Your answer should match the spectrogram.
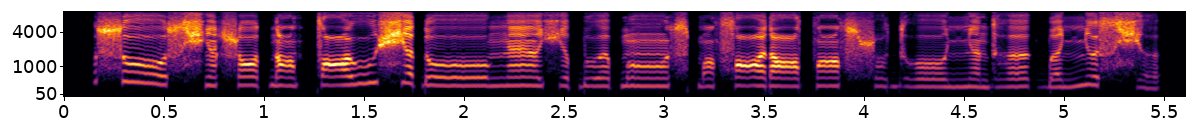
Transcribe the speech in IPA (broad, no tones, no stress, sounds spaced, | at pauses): s oː s ɕ ə̃ ɬ ɔ ɗ ə̃ tˤ uː ɕ ɐ ɗ oː ŋ ɛ̃ː ə̯ ç ə ɓ u ə̯ ɓ õː s ɓ ɛ̃ sˤ əː ɾ ɑ tˤ õ sˤ ɬ ṳ dʱ oː ɲ ə̃ dʱ əː ɡ͡b ɐ ɲ ɯ s ɕ ə̤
